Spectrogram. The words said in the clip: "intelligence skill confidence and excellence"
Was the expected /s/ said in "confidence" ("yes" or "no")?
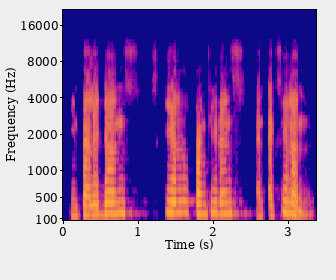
yes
